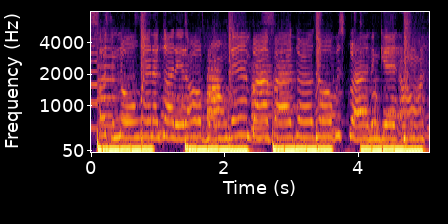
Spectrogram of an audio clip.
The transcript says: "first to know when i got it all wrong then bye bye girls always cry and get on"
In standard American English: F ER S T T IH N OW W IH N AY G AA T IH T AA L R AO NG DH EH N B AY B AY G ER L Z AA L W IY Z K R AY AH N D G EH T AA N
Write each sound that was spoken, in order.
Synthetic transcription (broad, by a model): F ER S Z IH N OW W IH N AY G AA T IH T AA L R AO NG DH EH N B AY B AY G ER L Z AA L W IY Z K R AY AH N G EH T N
